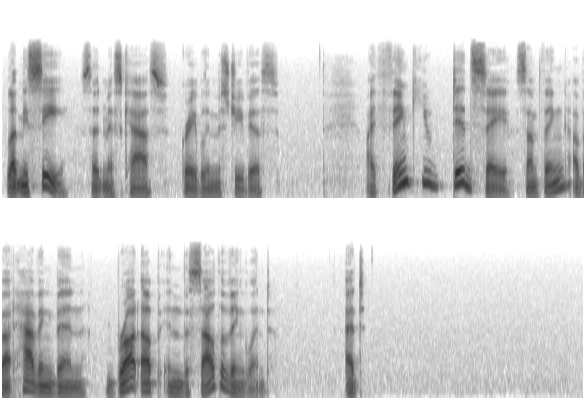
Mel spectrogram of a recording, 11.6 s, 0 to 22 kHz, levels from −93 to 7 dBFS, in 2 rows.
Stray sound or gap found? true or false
false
